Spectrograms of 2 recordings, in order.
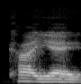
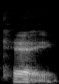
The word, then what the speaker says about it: Kaye: Also, her name is pronounced Kaye, not K.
